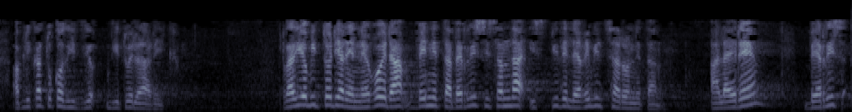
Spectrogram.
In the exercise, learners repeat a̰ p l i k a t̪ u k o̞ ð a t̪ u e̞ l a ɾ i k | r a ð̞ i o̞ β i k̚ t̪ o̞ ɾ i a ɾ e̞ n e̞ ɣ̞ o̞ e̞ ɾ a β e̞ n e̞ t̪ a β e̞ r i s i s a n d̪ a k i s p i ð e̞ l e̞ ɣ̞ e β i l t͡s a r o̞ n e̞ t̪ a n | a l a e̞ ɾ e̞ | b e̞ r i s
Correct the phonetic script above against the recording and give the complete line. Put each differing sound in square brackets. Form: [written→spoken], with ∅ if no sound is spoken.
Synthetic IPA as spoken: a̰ p l i k a t̪ u k o̞ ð [a→i] t̪ u e̞ l a ɾ i k | r a ð̞ i o̞ β i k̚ t̪ o̞ ɾ i a ɾ e̞ n e̞ ɣ̞ o̞ e̞ ɾ a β e̞ n e̞ t̪ a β e̞ r i s i s a n d̪ a [k→ʔ] i s p i ð e̞ l e̞ ɣ̞ e β i l t͡s a [r→ɾ] o̞ n e̞ t̪ a n | a l a e̞ ɾ e̞ | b e̞ r i s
